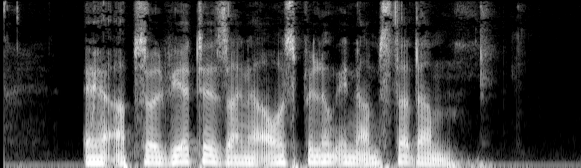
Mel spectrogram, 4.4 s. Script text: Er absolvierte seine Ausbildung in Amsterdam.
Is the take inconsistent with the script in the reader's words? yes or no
no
